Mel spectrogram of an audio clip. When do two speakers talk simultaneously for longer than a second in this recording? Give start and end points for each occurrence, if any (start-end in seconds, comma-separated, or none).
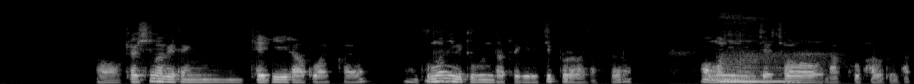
7.1-8.5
